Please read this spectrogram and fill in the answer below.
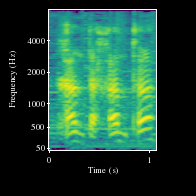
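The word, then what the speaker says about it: ハンター×ハンター: Al costado, además del espacio de las figurinhas, vamos a tener el título original, lo tenemos pronunciado en japonés, Hanta Hanta, creado por Yoshihiro Togashi en 1999.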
